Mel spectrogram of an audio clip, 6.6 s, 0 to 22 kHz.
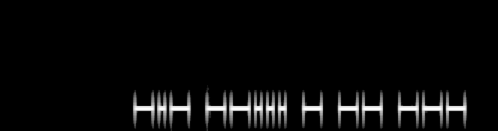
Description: Morse code, heard as a keyed tone, about 15 wpm, 700 Hz. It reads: K7TMO
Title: USA Call Signs - 5 Characters - Repeated 2x - 15wpm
